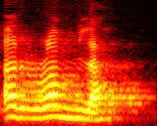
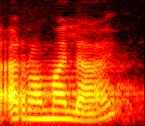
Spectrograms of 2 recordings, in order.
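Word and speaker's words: الرملة: Okay, Ar-Ramlah. Ejaannya alif, lam, ra, mim, lam, ta marbutah. Tapi di sini dia letak Ar-Ramalah. dia letak Ramallah. Tapi bahasa Arabnya Ar-Ramlah.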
